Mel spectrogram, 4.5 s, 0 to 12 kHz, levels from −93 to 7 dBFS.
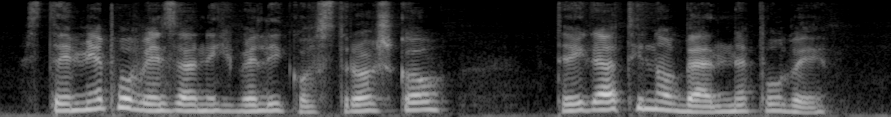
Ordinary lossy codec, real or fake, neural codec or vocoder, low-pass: none; fake; codec, 24 kHz, 3 kbps, HILCodec; none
